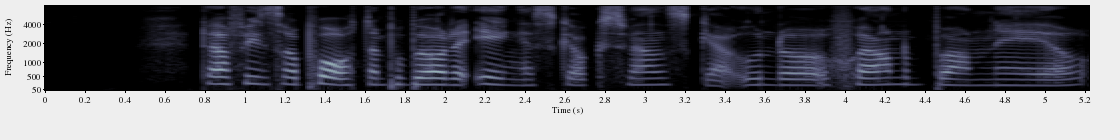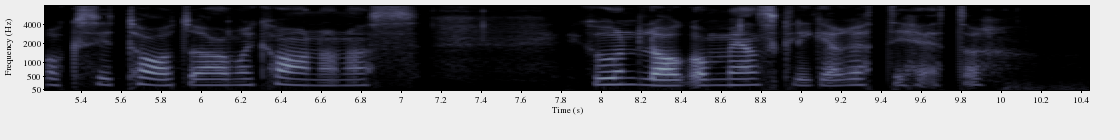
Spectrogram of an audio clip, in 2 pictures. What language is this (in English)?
Swedish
